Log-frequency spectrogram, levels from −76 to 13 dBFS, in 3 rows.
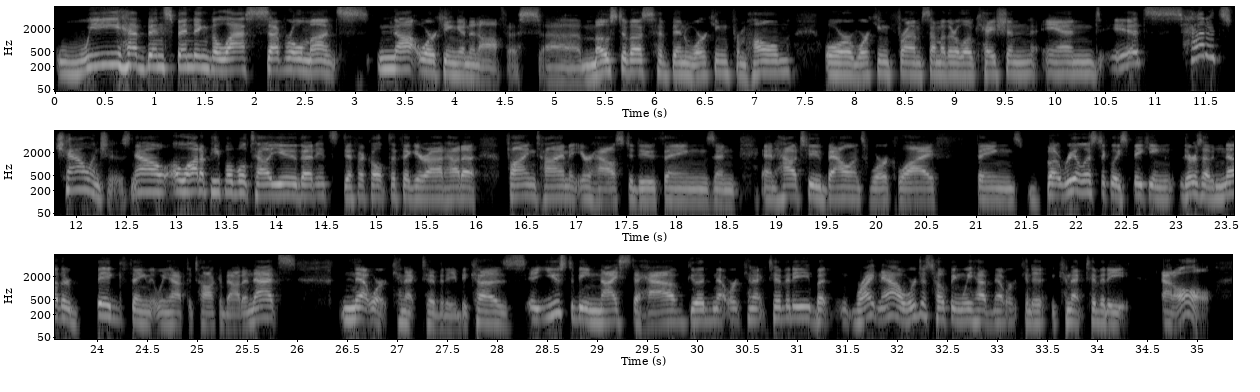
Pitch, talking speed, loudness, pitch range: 135 Hz, 180 wpm, -27 LUFS, 125-160 Hz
